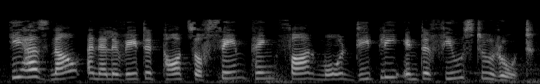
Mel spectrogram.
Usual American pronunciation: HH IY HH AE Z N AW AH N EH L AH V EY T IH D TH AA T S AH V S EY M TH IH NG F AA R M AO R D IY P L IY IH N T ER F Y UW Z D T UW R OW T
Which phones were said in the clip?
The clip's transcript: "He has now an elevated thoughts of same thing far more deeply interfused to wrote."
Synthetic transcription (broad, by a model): HH IY HH AE Z N AW AH N EH L AH V EY T IH D T AA T S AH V S EY M T IH NG F AA R M AO R D IY P L IY IH N T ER F Y UW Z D T UW R OW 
